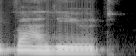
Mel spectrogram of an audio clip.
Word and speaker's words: valued: Did you hear valued with a D or valued with a T? Should be valued with a D. Your feedback is highly valued.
